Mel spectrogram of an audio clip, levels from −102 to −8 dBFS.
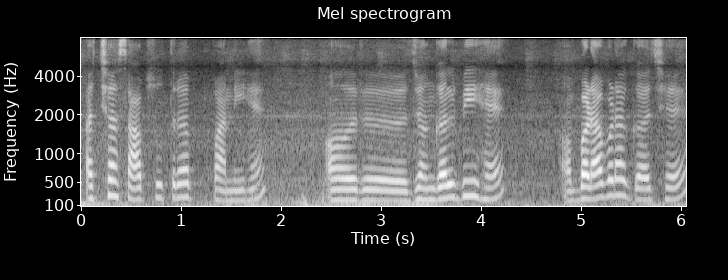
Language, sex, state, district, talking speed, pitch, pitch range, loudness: Hindi, female, Odisha, Sambalpur, 140 wpm, 200 Hz, 185-230 Hz, -19 LUFS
